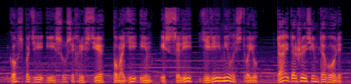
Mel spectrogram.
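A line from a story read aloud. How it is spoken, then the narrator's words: Continuous whispering. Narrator (Russian): беспрерывно шептал он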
